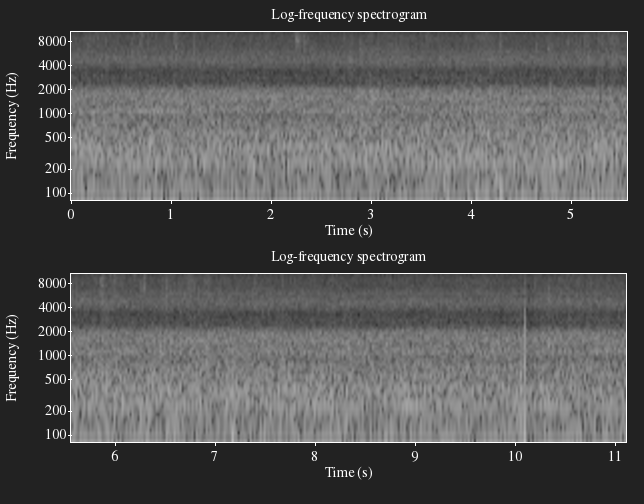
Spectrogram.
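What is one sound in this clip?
Fabric rustles and brushes close by.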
